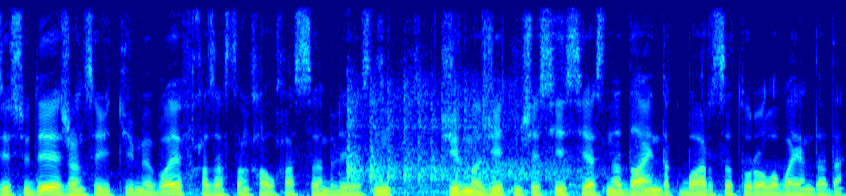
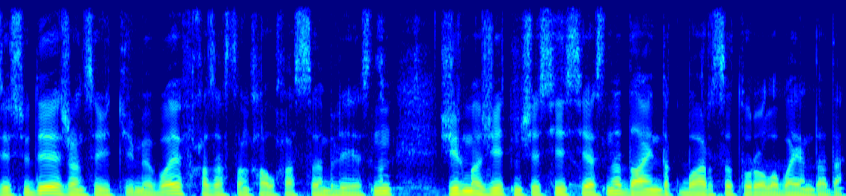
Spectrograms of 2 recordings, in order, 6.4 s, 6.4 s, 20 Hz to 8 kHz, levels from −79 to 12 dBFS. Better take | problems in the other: second | background sound (Door); 17 dB below the speech

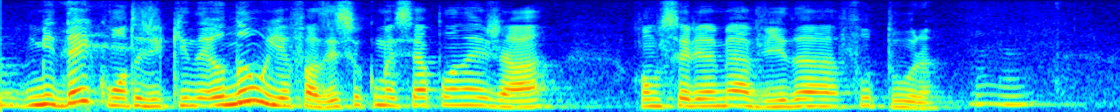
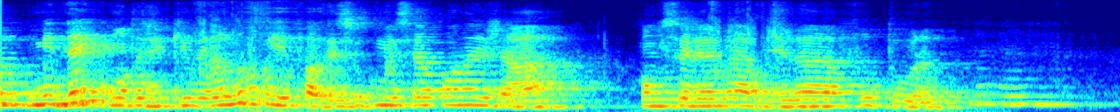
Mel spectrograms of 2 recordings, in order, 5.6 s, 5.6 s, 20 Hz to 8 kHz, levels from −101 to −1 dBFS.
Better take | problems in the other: first | noise reduction (neural separator model SepFormer DNS4)

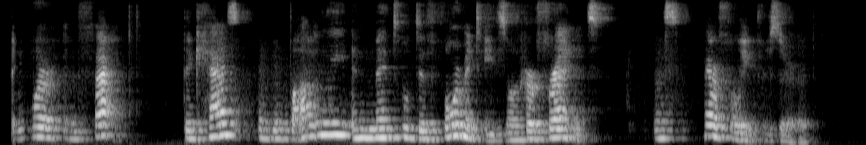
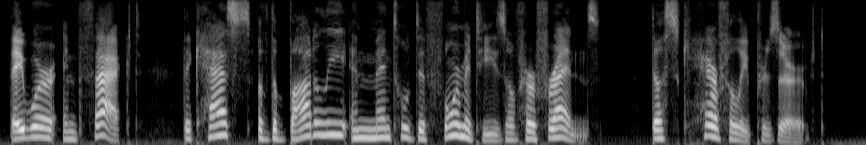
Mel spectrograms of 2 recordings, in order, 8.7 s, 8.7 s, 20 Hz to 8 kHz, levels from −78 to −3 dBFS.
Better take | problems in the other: second | noise reduction (neural mask model DeepFilterNet 3)

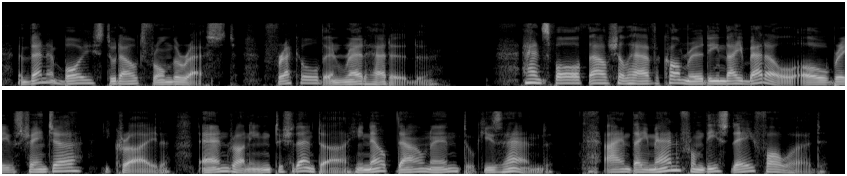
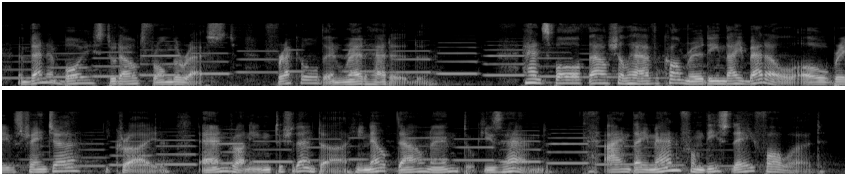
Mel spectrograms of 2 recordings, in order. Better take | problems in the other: first | background sound (Wind instrument, woodwind instrument); 12 dB below the speech // room echo; dies away in 1.1 s

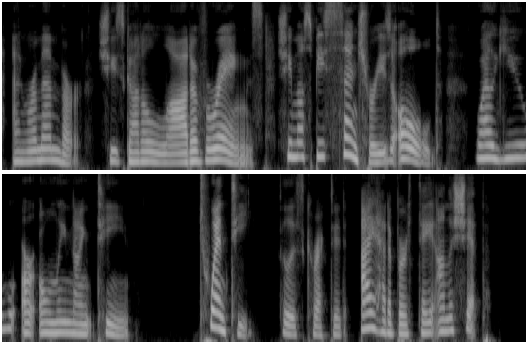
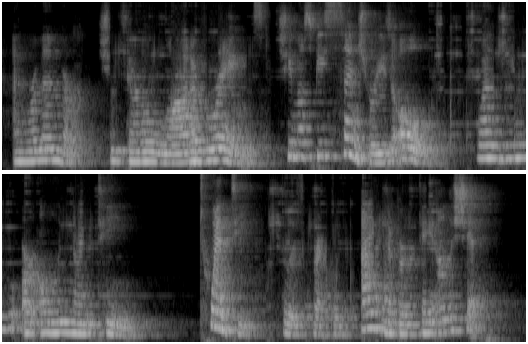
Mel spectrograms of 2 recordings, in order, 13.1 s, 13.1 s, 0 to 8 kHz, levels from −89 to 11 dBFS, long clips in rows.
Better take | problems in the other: first | noise reduction (neural separator model SepFormer DNS4)

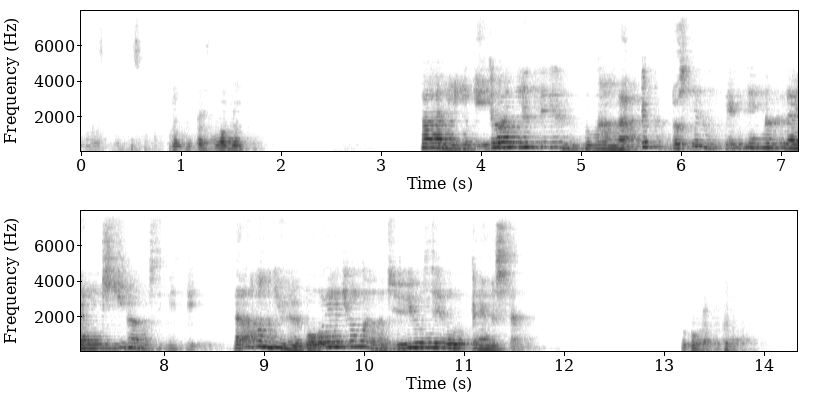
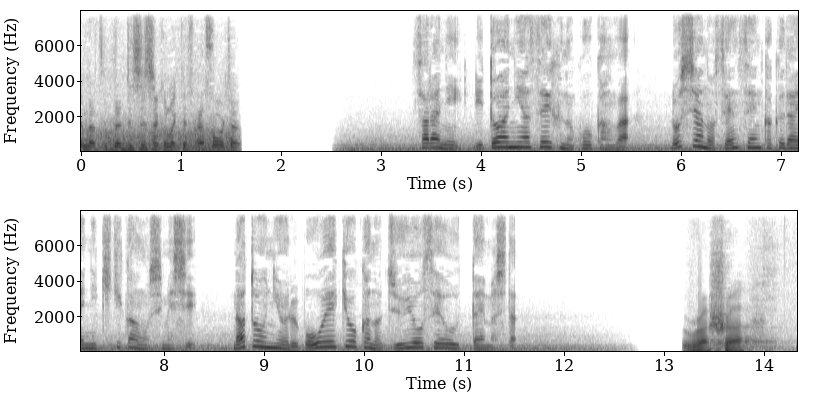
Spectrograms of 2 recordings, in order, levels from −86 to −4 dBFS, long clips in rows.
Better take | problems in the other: second | noise reduction (neural mask model DeepFilterNet 3)

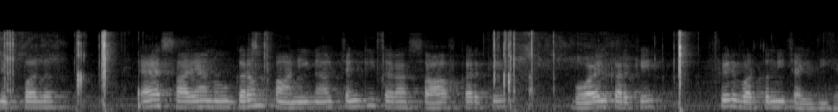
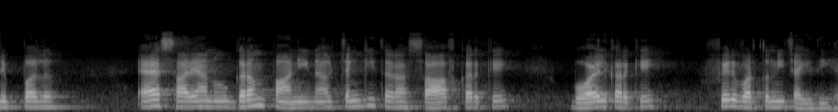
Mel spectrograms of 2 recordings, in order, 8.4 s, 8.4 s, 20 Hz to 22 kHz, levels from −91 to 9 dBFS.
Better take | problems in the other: second | background sound (Packing tape, duct tape / Tearing); 1 dB below the speech // room echo; dies away in 2.6 s

